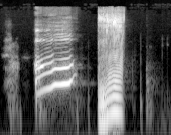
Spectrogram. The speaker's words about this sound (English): I thought the cute noise fart was a good out.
